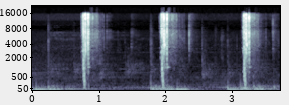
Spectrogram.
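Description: A WE airsoft Desert Eagle pistol fires three sharp cracking shots through a chronograph, evenly spaced about a second apart, each one loud and close against a low background hum.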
